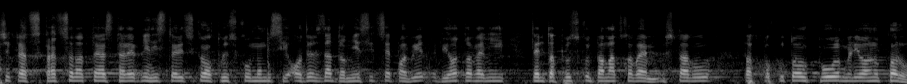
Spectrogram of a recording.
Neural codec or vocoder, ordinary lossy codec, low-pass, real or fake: codec, 32 kHz, 1.9 kbps, SNAC; MP3, 96 kbps; 14.4 kHz; fake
